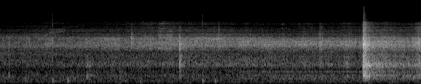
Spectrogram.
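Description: Fireworks picked up by a live railcam's microphone: a steady hiss with scattered small pops, then one loud, sharp bang a little over three and a half seconds in from a firework going off right next to the camera.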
